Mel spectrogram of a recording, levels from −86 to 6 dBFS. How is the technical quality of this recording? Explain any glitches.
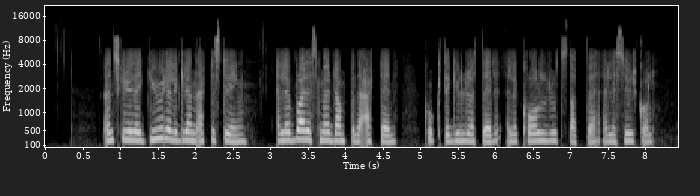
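The quality is pretty rough. The whole clip carries heavy codec damage, with no clean stretch anywhere.

From start to finish the top end is thin and unstable, with a gritty, grainy layer on the speech. That points to likely Bluetooth SBC compression at a tight setting, which fits a bitrate of around 64 kbps. SBC splits the sound into a handful of wide sub-bands and hands out bits crudely. With so few bits available, the upper bands get starved, so the treble drops out or flickers. The remaining bands are quantised coarsely, which leaves that rasp and some aliasing riding on the speech.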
